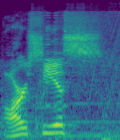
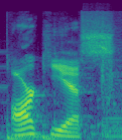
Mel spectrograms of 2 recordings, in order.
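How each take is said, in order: First: The first syllable sounds like 'arse'. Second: The first syllable sounds like 'ark'. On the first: "because it's got arse in it" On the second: "as in R K S"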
